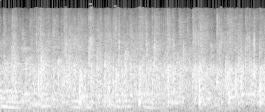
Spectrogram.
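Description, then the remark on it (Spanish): A crowd applauds musicians steadily, a dense wash of many hands clapping at once that stays loud and even throughout, with faint voices mixed into the clapping. “Un aplauso para nuestros músicos.”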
